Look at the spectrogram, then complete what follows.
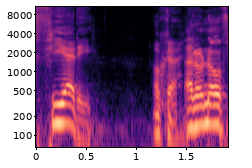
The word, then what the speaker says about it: Fieri: give me a yes give me a pronunciation here it's fiery okay i don't know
